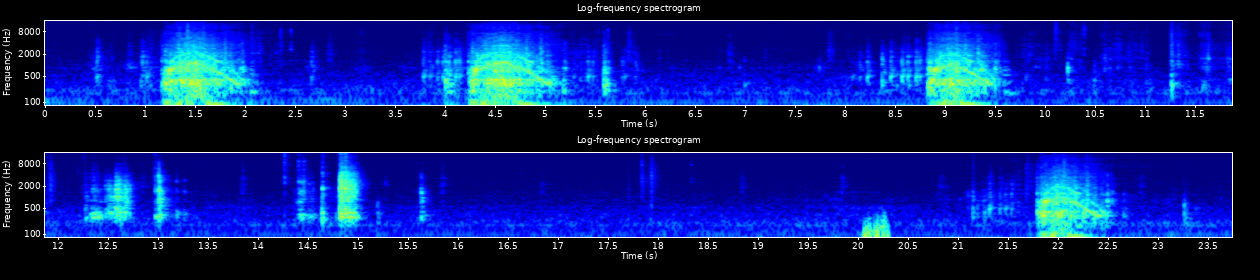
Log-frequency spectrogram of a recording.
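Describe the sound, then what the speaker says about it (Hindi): A sewing machine stitches around a round, boat-shaped blouse sleeve in several short whirring runs, separated by quiet pauses while the fabric is turned. "इसे इस प्रकार मोड़ के पूरा गोलाई में सिलाई डाल देंगे"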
